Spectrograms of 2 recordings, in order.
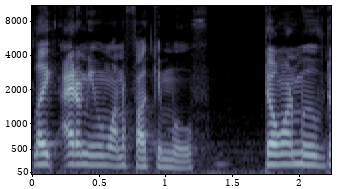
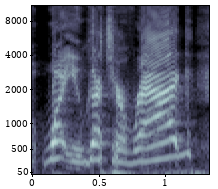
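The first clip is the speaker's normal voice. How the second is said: loud, pitched-up mocking yell; brother's taunt; 6 semitones higher, 8 dB louder than usual. Brother goading sister into a fight, loud mock taunt. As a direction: taunt your sibling at the top of your voice.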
